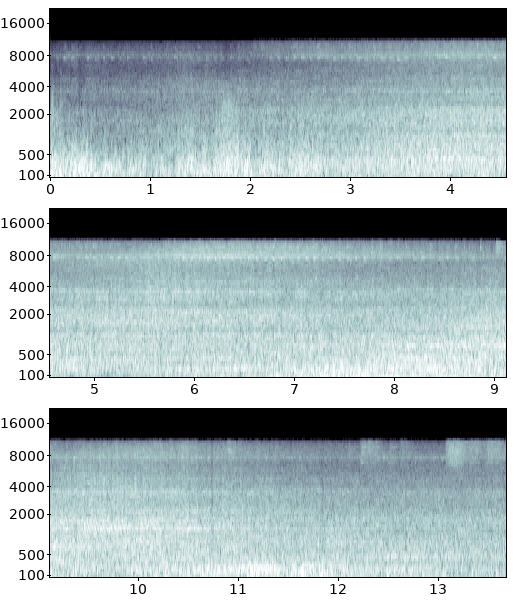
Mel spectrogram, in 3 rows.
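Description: Class 150 Sprinter diesel multiple unit moving off along the platform under power: its underfloor diesel engines hum steadily beneath the rumble of the carriages rolling close by. The sound swells as the train passes and eases off near the end as it draws away.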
